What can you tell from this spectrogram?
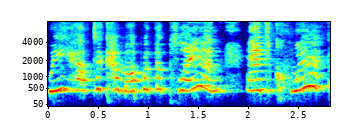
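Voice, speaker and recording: Putting on a squeaky character voice, a woman speaks at an extremely high pitch, fairly slowly, with fairly even intonation. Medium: read story.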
